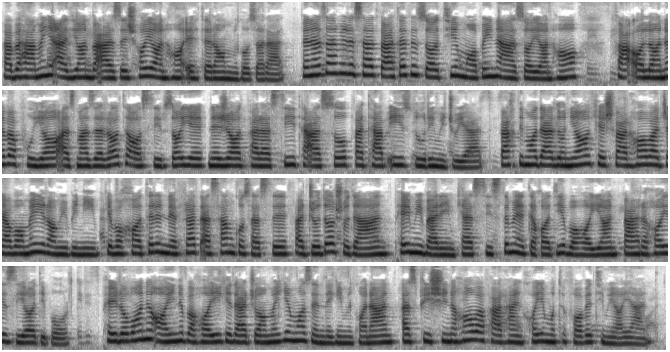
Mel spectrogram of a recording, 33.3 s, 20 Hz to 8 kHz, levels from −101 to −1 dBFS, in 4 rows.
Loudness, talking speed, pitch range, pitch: -14 LUFS, 155 wpm, 205-240 Hz, 220 Hz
